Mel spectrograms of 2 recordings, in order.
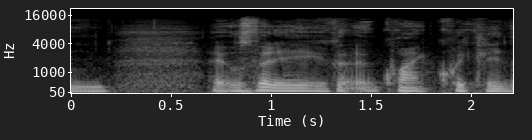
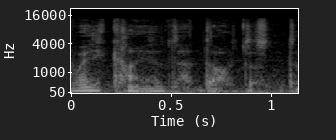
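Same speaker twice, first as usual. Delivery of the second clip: retold whisper; 2 semitones lower, 14 dB quieter than usual. Retold reply to the voice actor.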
